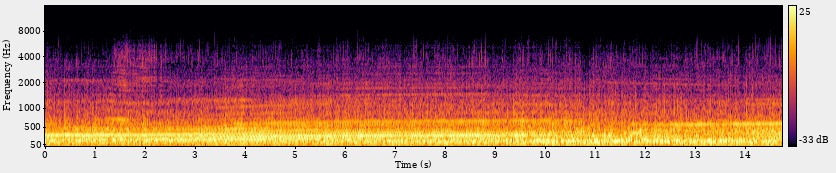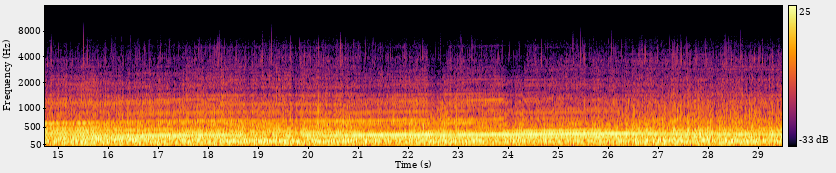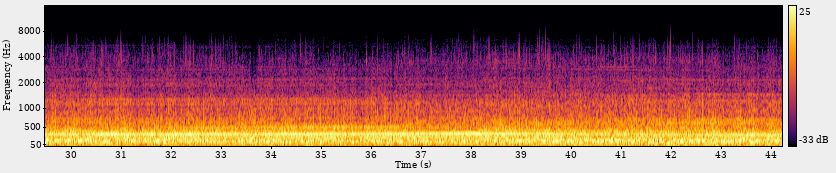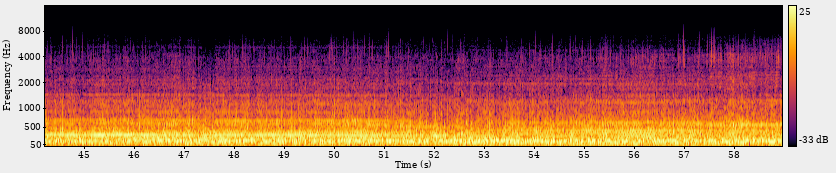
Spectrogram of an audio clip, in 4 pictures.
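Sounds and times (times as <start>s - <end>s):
car engine droning: 0.0s - 58.9s
tyre and wind noise: 0.0s - 58.9s.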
